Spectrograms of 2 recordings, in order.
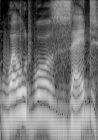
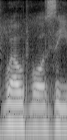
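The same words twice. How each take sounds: First: The letter is pronounced the British way, 'zed'. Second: The letter is pronounced the American way, 'zee'. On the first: "just doesn't really have the same ring to it" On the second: "I'm British, and I shouldn't be pronouncing it as Z"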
